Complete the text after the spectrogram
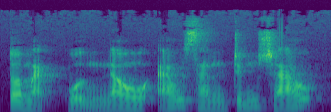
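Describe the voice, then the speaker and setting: A man's voice: on the low side, lively intonation, normal speed. A man narrating a first-person story in a vivid, dramatic way. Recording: dull lo-fi recording.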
